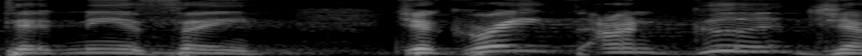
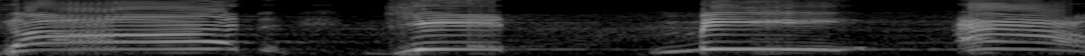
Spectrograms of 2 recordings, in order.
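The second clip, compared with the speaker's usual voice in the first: mock crying out, very high, very slow, drawn-out; 11 semitones higher, 5 dB louder than usual. Leading the congregation in a prayer line, shouting a plea to God. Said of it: "shout like he did".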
